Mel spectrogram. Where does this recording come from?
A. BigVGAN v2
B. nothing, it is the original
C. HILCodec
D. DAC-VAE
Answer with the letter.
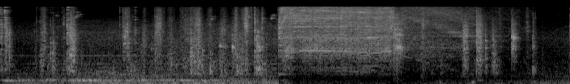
B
